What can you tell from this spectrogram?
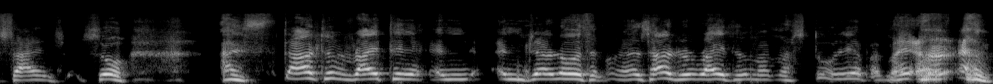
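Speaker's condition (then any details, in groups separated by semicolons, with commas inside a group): Cerebral palsy; visible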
